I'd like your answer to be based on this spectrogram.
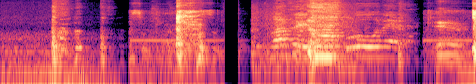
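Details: Several harsh, explosive coughs and throat clearing mixed with bits of speech and abrupt cuts, compiled from a show's coughing moments; ordinary coughing.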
